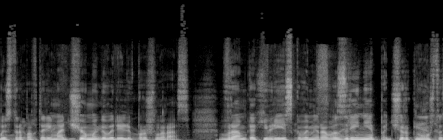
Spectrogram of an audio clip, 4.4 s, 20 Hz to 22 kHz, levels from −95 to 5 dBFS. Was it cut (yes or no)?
no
